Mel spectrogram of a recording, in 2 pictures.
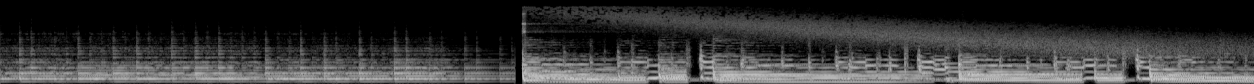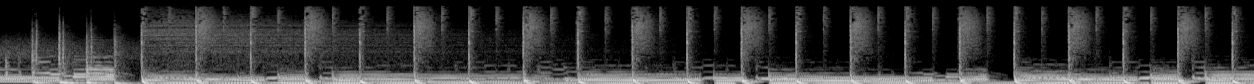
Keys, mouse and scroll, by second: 0.3 click, 2.9 click, 6.6 click, 7.8-8.7 typing, 9.9 Return, 14.6 click, 17.5 click, 21.6-23.8 drag.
